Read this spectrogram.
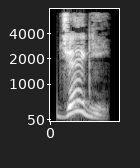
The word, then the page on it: jaggy: British English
